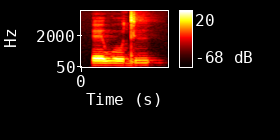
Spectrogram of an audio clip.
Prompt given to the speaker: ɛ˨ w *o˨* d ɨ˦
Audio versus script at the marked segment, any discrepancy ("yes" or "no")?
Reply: no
